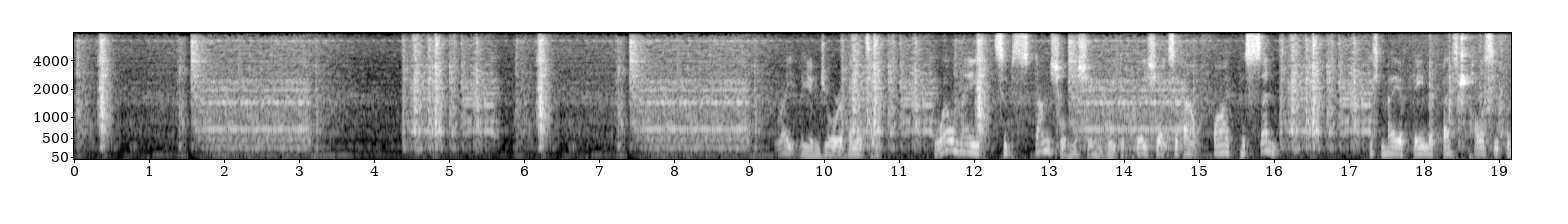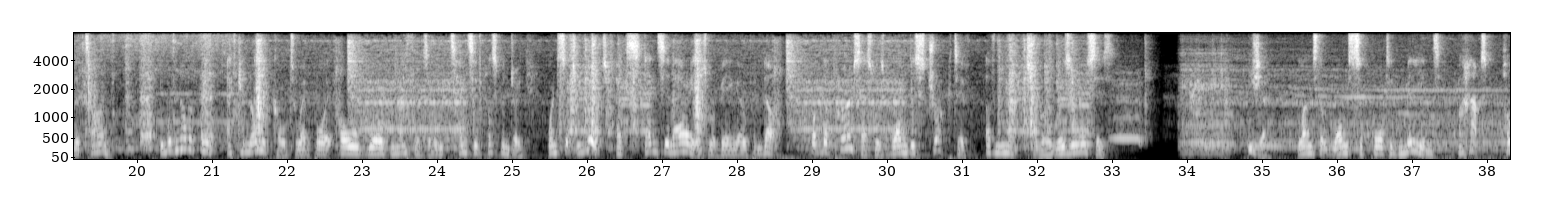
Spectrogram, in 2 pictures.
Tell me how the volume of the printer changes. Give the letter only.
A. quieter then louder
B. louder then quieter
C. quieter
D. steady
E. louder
D.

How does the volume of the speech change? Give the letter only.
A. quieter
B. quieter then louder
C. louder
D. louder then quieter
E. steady
E.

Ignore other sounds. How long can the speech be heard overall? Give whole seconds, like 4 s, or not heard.
26 s.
